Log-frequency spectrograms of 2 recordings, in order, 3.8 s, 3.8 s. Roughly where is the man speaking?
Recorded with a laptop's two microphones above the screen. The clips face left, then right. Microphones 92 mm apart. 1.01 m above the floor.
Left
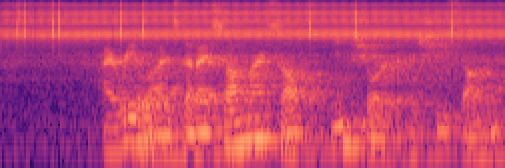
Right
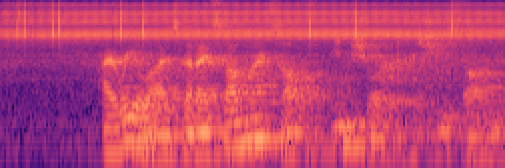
Right.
